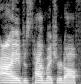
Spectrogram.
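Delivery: ordinary delivery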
